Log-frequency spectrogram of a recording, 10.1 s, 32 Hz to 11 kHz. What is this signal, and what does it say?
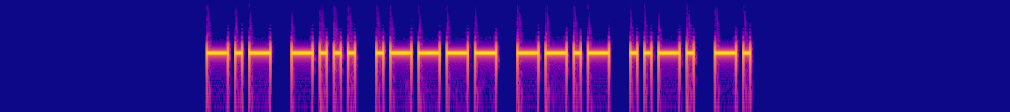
Morse code, heard as a keyed tone, about 17 wpm, 700 Hz. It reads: KB1QFN
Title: USA Call Signs - 6 Characters - Repeated 2x - 17wpm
